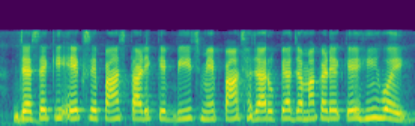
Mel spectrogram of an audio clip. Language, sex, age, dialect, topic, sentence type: Magahi, female, 25-30, Western, banking, question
